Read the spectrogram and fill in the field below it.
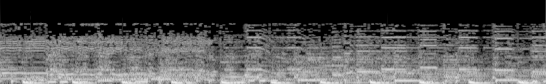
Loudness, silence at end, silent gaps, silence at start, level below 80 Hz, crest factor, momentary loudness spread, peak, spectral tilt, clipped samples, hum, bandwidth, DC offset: -11 LUFS; 0 s; none; 0 s; -16 dBFS; 10 dB; 2 LU; 0 dBFS; -5 dB/octave; under 0.1%; none; 7.4 kHz; 0.3%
